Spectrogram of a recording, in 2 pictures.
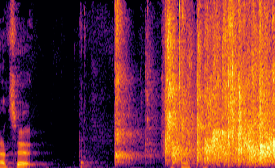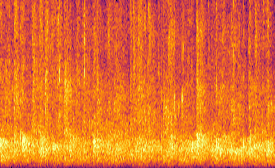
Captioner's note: audience applauds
